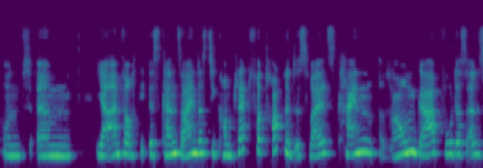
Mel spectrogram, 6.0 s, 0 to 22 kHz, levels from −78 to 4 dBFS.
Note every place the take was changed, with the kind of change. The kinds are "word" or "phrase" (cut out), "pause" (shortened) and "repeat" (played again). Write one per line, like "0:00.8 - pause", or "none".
0:01.1 - pause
